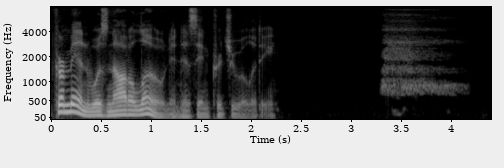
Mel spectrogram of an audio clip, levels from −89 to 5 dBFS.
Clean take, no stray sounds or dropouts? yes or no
no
